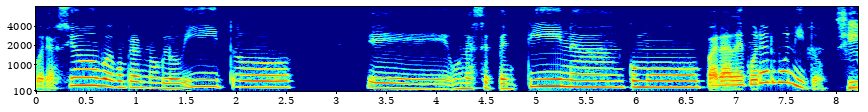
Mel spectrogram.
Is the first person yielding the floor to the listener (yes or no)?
yes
